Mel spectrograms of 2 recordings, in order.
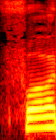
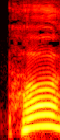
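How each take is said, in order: First: It is an f sound. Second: It is an aspirated p sound. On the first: The speaker calls it wrong. "फ नहीं।" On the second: The speaker calls it right. "ये फ है"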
